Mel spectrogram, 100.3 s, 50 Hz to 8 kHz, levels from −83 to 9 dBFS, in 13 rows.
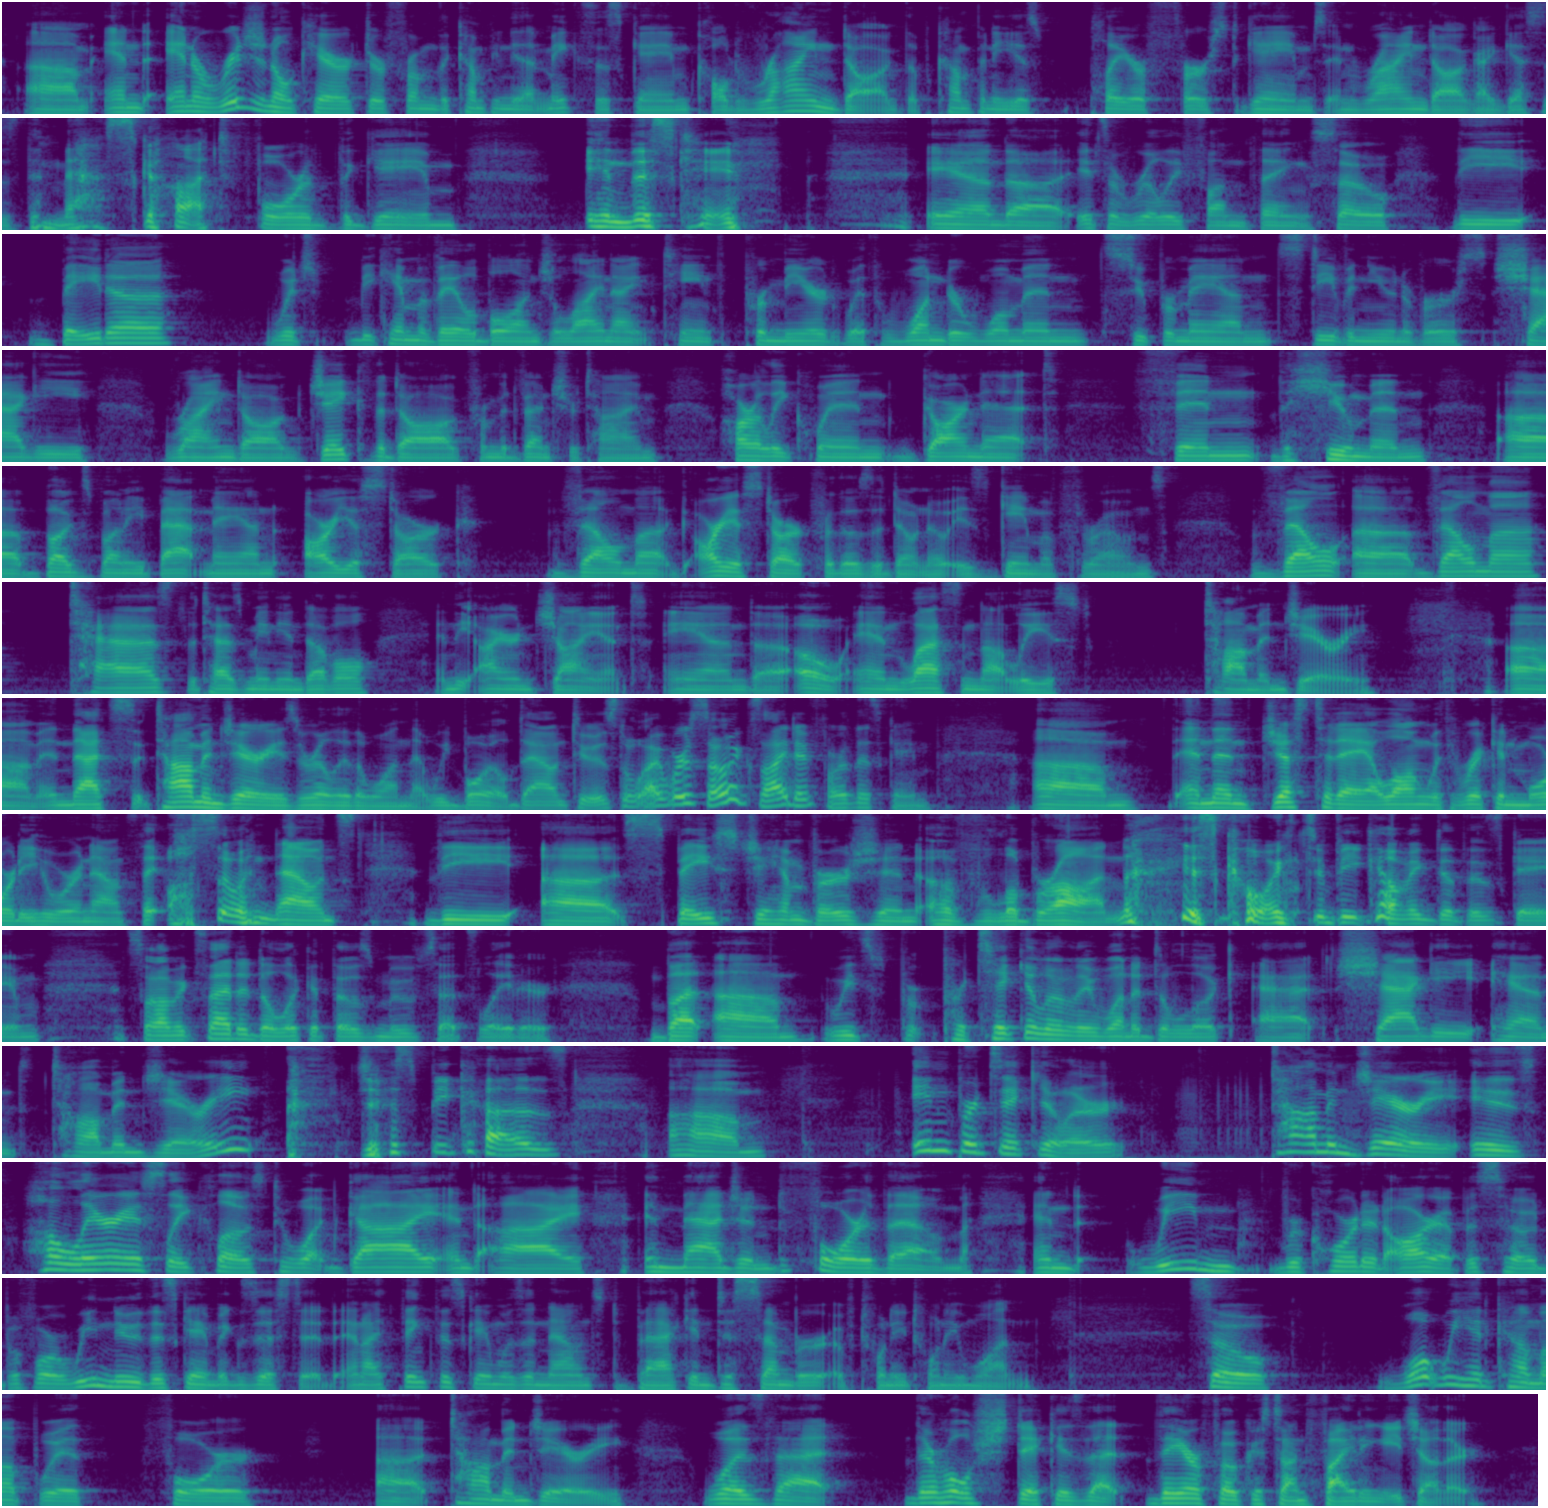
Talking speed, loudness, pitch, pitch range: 155 wpm, -22 LUFS, 100 Hz, 90-115 Hz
